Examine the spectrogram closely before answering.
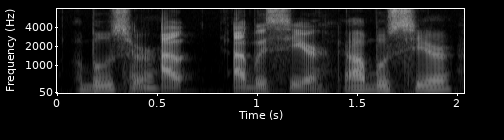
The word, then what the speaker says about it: Abusir: Abusir? Abusir.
